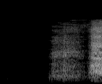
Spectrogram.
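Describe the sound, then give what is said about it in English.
Two short, heavy breaths, a gasping intake followed by a louder, rougher breath, both quick and airy. “Oh yeah, just short breath.”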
